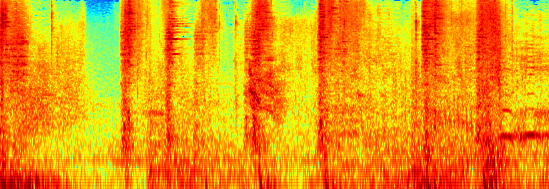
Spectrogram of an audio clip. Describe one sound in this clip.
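Swords clash and magic blasts whoosh in a fight.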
